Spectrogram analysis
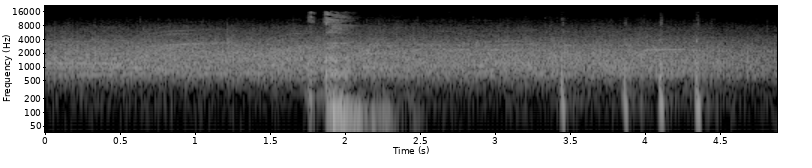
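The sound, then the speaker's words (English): Steady wash of applause, a dense hiss of many hands clapping at moderate loudness, with a louder thump partway through and a few sharper claps standing out near the end. No one speaks. “Thanks for the applause, everybody.”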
